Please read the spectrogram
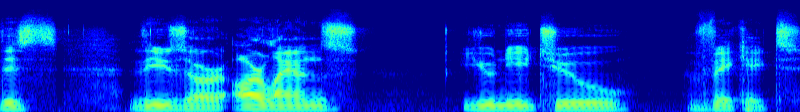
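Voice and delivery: very gruff, rough voice. Game master voicing a character answering the party, very gruff voice. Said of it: "answers in a very gruff sounding voice".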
